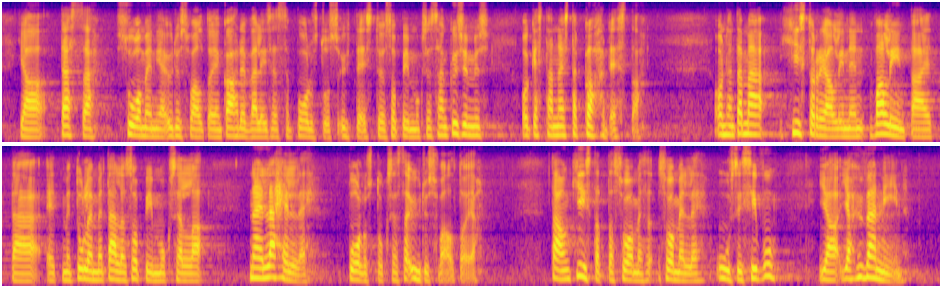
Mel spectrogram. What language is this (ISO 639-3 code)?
fin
